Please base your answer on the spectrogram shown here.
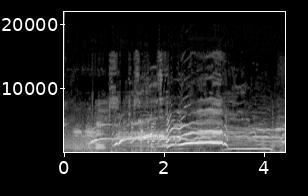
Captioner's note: screaming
